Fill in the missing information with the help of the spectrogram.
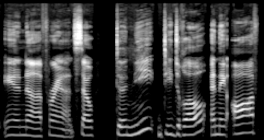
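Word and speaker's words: Diderot: uh deni they don't pronounce the s in uh France so deni dedro and they off they often don't even say duh in the middle dedro so yeah it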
